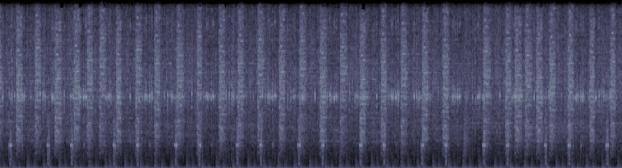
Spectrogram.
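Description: Live hybrid drum kit with electronics playing electronic, techno-like music: a fast, even pulse of sharp hits over a steady deep bass.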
